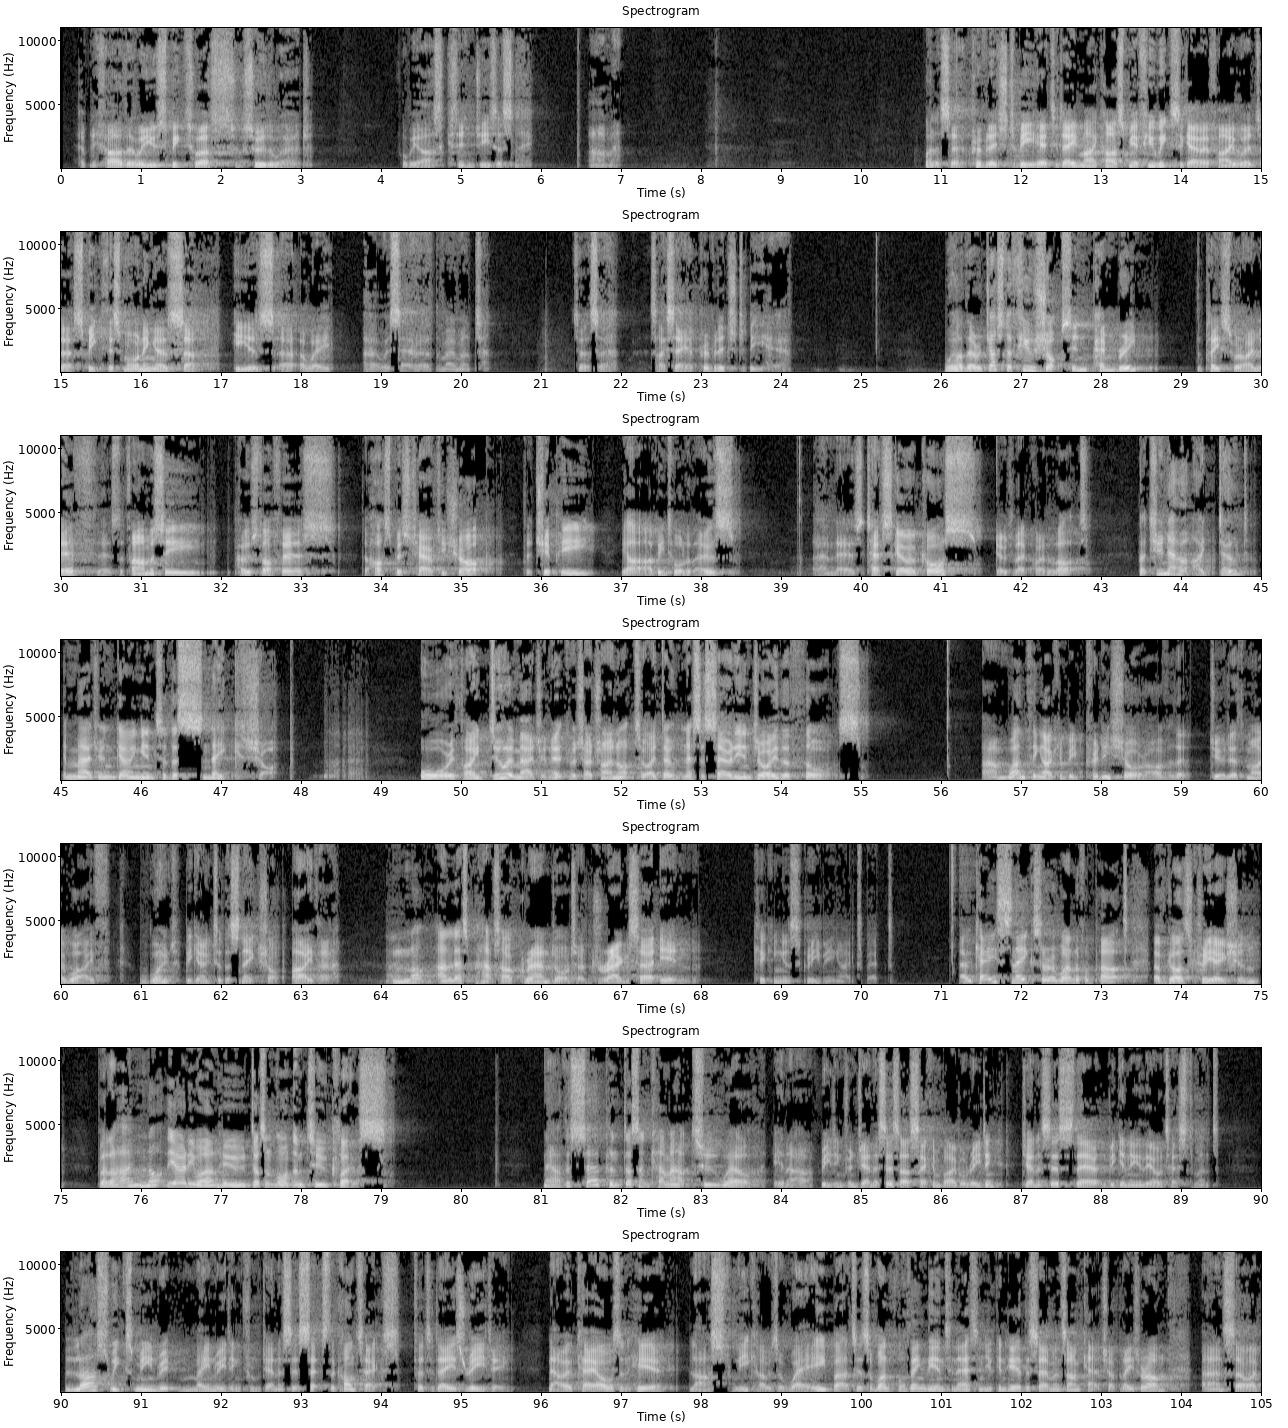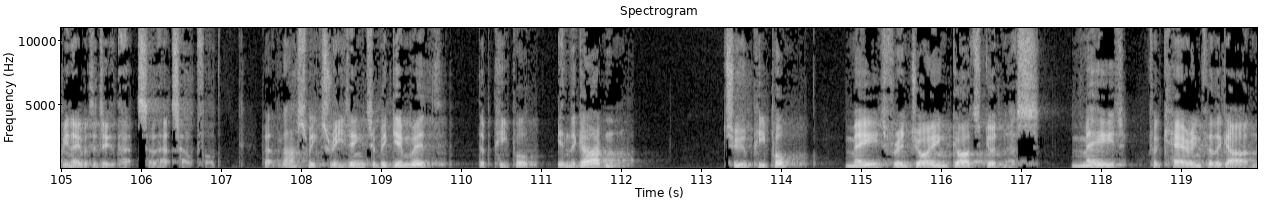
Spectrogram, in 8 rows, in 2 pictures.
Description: Media for Morning Service on Sun 22nd Jun 2025 10:30 Speaker
Genesis Theme: Sermon In the search box please enter the sermon you are looking for.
